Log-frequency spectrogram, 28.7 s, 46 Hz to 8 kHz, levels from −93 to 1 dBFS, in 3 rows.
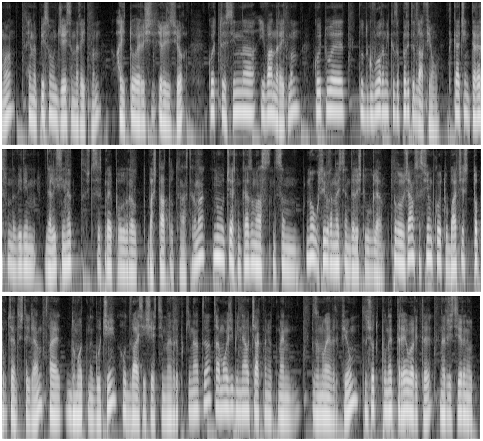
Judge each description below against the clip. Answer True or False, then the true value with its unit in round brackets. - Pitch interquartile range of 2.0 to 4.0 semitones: False (4.6 semitones)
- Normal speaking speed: False (185 wpm)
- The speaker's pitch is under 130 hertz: True (120 Hz)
